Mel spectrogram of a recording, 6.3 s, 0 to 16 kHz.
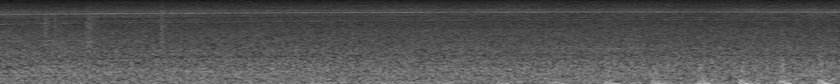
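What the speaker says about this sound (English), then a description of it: "We got a good engine start." A UH-1 Huey helicopter turbine spooling up during an engine start in the DCS flight simulator, a steady dense whine and rumble with a faint high tone, loud and continuous.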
